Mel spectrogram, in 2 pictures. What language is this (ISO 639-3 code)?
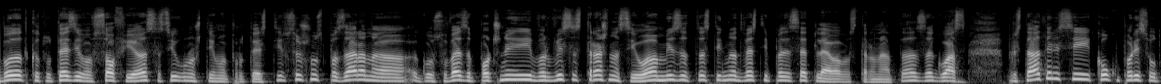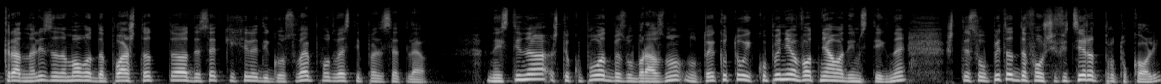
bul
